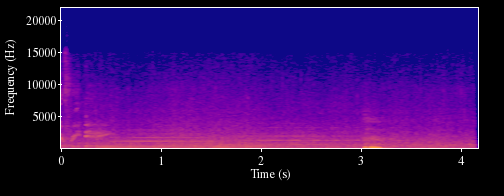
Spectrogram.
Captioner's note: ocean waves rolling in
